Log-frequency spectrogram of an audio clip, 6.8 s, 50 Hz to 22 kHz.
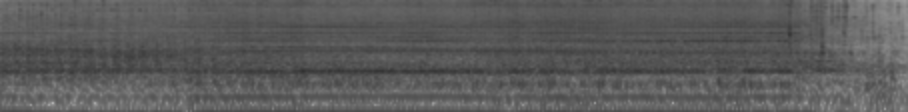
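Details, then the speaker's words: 2009 VW Tiguan 2.0T at startup: long cranking, then rough running with a steady metallic chattering about four times a second; the timing chain system is badly worn. "I've worked on enough of these Volkswagen and Audi 2.0Ts to know long cranking, runs rough, clattering, chattering noise. The timing chain system is on the brink of, it's bad."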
